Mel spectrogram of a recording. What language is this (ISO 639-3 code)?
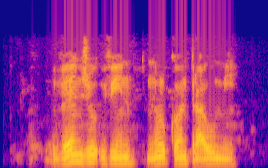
epo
